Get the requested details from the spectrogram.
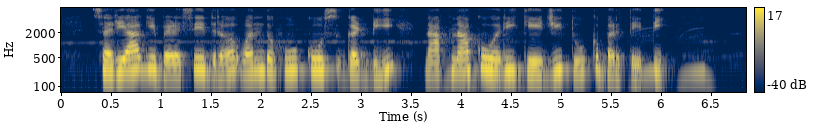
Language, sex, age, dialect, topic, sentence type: Kannada, female, 36-40, Dharwad Kannada, agriculture, statement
